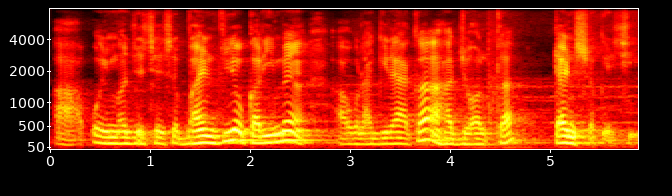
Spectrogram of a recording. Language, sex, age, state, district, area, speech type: Maithili, male, 60+, Bihar, Darbhanga, rural, spontaneous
